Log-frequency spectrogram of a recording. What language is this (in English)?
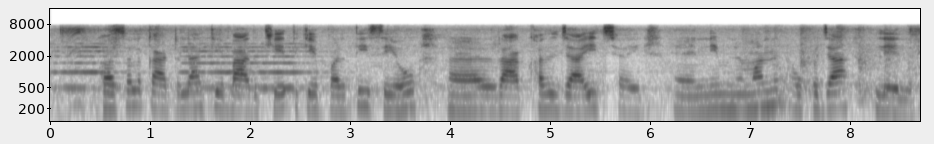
Magahi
